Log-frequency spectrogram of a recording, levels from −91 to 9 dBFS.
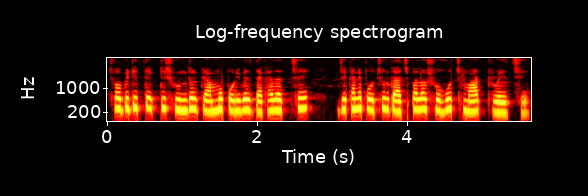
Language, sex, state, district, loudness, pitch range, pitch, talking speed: Bengali, female, West Bengal, Alipurduar, -15 LUFS, 220-255 Hz, 235 Hz, 150 wpm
